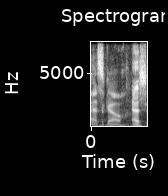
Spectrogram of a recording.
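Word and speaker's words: Esko: So Esco tell me if I say that what did I say it wrong? X on the wrong sal. I just want to make sure you know. Esco.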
